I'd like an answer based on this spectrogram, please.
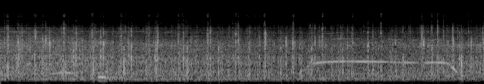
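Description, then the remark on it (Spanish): Sustained audience applause given in remembrance, alongside an audience prize, before the mayor of Ciudad Real hands over a white rose, a dense steady wash of many hands clapping at an even loudness, with a faint high whistle sliding briefly through the middle of the clapping. “Y en recuerdo, y por este aplauso y por este premio del público, la alcaldesa de Ciudad Real las entrega una rosa blanca para que la llevéis hasta”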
